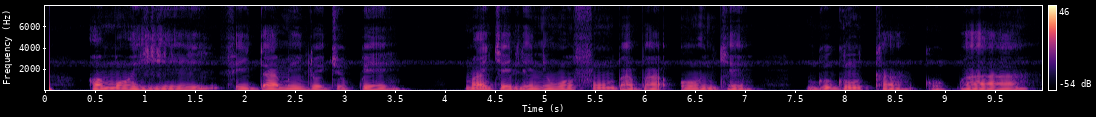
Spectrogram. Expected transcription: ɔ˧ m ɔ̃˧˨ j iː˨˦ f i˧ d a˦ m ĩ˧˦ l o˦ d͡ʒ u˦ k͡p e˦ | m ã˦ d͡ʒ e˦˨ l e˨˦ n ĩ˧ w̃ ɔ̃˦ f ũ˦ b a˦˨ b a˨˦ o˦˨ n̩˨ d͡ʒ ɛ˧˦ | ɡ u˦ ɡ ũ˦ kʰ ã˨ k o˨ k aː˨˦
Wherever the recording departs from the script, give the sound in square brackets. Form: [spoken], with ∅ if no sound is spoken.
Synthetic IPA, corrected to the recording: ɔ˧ m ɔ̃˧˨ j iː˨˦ f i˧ d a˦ m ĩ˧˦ l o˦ d͡ʒ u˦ k͡p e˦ | m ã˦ d͡ʒ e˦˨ l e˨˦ n ĩ˧ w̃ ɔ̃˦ f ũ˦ b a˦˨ b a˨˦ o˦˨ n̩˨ d͡ʒ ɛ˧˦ | ɡ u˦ ɡ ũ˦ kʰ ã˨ k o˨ [k͡p] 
